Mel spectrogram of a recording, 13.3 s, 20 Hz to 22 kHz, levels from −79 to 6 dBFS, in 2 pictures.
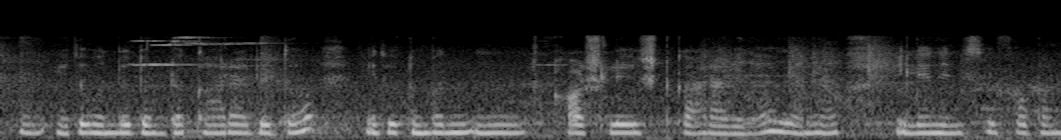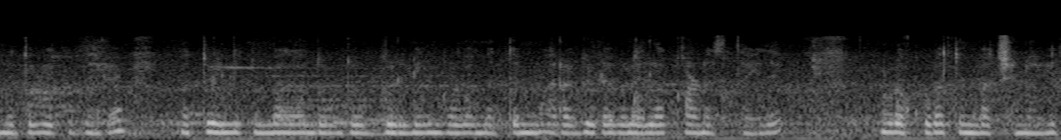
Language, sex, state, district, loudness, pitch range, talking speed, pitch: Kannada, female, Karnataka, Chamarajanagar, -24 LUFS, 230-240 Hz, 125 wpm, 235 Hz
